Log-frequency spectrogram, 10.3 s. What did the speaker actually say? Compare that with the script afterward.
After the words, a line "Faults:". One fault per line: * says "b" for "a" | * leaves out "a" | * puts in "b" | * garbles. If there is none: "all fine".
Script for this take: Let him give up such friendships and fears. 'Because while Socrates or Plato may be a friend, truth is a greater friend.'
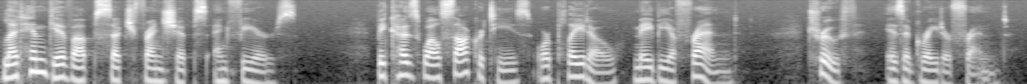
Let him give up such friendships and fears. 'Because while Socrates or Plato may be a friend, truth is a greater friend.'
Faults:
all fine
